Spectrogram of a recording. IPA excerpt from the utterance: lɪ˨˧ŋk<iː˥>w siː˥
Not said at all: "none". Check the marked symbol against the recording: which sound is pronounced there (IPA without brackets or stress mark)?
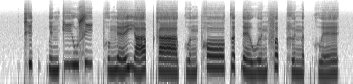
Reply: iː˥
